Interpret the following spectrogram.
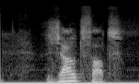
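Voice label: "zoutvat", Dutch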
